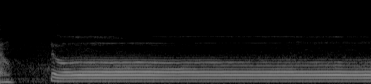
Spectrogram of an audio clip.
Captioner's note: humming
